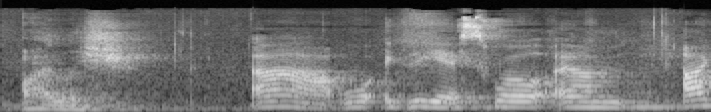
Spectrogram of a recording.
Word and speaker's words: Eilis: it, I was just going Ellis, Ellis, Ellis, because it seemed to be the easiest way of doing it. And in fact, if I slip into that today, I apologise. It's not the right pronunciation.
